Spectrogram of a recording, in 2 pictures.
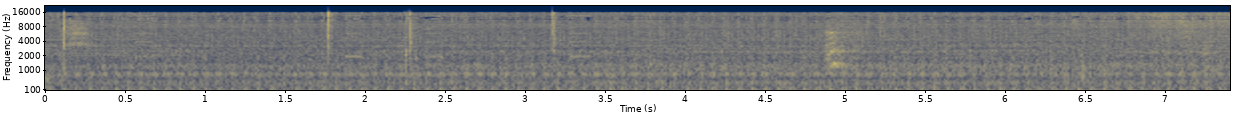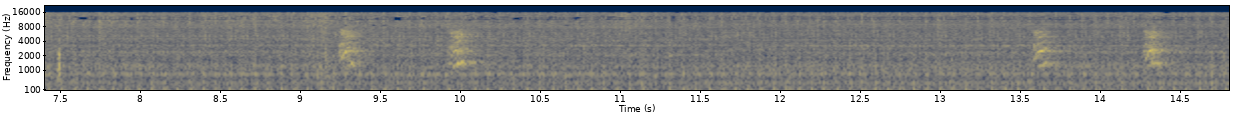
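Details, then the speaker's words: Yamaha Mio i 125 scooter that logged check engine code 46 and wouldn't start, now running after the rectifier/regulator was replaced: steady single-cylinder idle; it is charging, with battery voltage up from about 13 V to 14.5 V. "Ito ngayon umaandar. Ibig sabihin nagcha-charge siya."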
